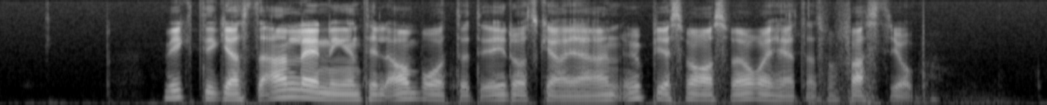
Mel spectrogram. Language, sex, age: Swedish, male, 33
